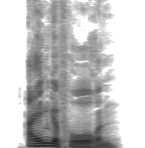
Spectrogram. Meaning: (verb) past participle of einfrieren; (adjective) 1. frozen 2. icebound
- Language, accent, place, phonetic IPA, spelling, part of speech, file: German, Germany, Berlin, [ˈaɪ̯nɡəˌfʁoːʁən], eingefroren, verb, De-eingefroren.ogg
